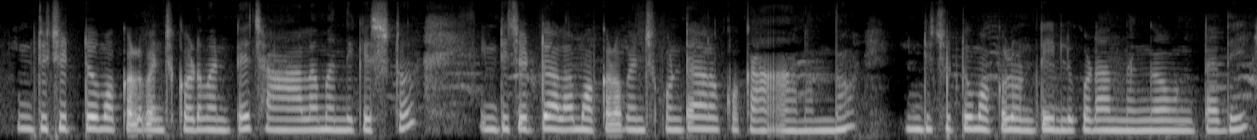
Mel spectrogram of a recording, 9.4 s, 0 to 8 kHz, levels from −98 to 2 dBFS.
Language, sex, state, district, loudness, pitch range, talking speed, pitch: Telugu, female, Andhra Pradesh, Visakhapatnam, -31 LUFS, 225-250 Hz, 50 wpm, 235 Hz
